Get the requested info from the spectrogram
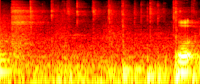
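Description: Computer keyboard typing: a run of light, irregular keystrokes. A man's voice starts speaking near the end.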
